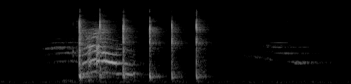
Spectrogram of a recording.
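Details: Bengal cat giving one loud, drawn-out meow that falls at the end, followed by a quick run of short clicking chirps, then a softer trailing meow in a quiet room.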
